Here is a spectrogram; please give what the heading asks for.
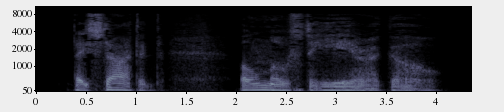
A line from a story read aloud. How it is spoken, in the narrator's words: Mephisto replied in a silky hiss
